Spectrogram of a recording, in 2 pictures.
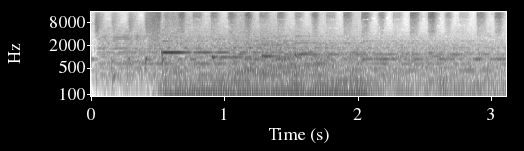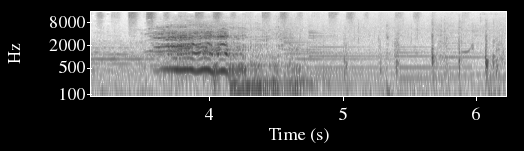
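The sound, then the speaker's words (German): Rhythmic hoofbeats of galloping horses in Mecklenburg-Vorpommern, Germany, pound steadily, followed by a loud, shrill horse whinny rising and falling near the middle, with more hoof clatter continuing afterward. “Gauchos und Pferde, die durch die Pampa galoppieren.”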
